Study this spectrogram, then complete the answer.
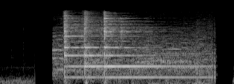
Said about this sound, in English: So everybody out there listening, you're going to hear a quick wrestling bell, and we'll be right back at it.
